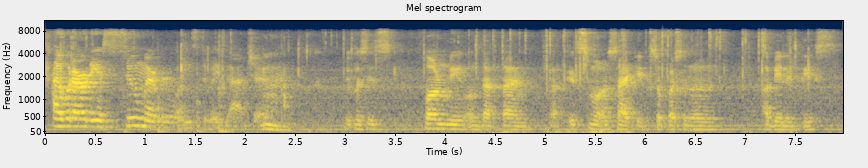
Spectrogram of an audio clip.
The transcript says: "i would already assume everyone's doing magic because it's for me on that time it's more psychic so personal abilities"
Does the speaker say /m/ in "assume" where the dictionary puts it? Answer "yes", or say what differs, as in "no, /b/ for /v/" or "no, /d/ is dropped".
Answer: yes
